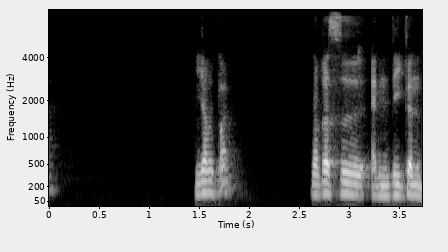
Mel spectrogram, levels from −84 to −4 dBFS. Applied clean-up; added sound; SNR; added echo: neural mask model DeepFilterNet 3.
